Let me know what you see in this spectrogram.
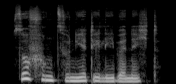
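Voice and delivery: plain reading voice

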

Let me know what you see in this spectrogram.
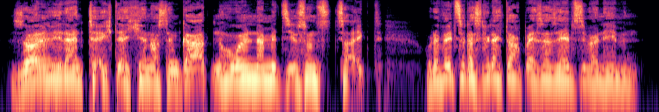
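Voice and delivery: rough, rasping voice. Narrator reads a voice Maggie overhears through the wall, rough and raspy. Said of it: "Rau war sie, wie eine Katzenzunge".

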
